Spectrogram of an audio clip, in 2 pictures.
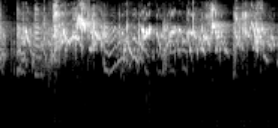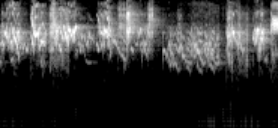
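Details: Budgerigar kept as a pet chattering nonstop with harsh, scratchy warbles and sharp squeaks in quick, uneven bursts.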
